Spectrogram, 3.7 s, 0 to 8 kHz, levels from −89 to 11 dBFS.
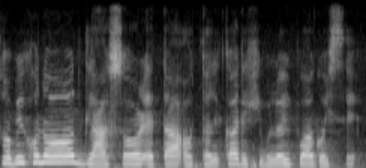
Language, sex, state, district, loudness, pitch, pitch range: Assamese, female, Assam, Kamrup Metropolitan, -14 LUFS, 215 Hz, 205-270 Hz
